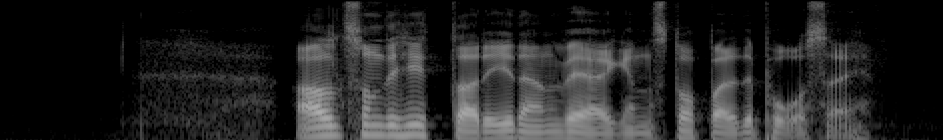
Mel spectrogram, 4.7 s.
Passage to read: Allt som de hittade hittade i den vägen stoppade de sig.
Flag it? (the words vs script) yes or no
yes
